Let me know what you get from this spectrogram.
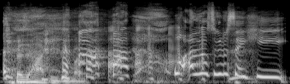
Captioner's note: laughing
